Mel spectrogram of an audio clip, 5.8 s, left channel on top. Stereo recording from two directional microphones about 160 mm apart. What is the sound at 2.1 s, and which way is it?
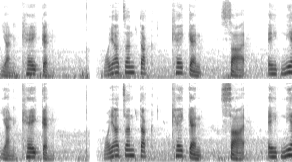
Speech, 10° right (ahead or behind).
